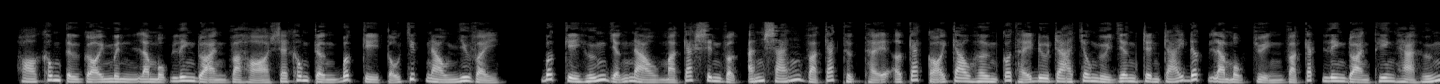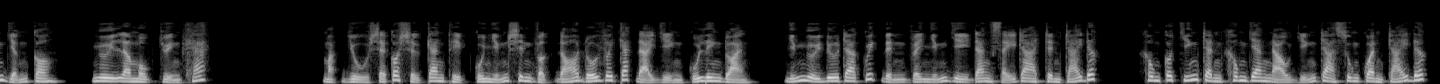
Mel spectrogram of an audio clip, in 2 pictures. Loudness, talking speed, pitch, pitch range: -20 LUFS, 240 wpm, 140 Hz, 115-165 Hz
